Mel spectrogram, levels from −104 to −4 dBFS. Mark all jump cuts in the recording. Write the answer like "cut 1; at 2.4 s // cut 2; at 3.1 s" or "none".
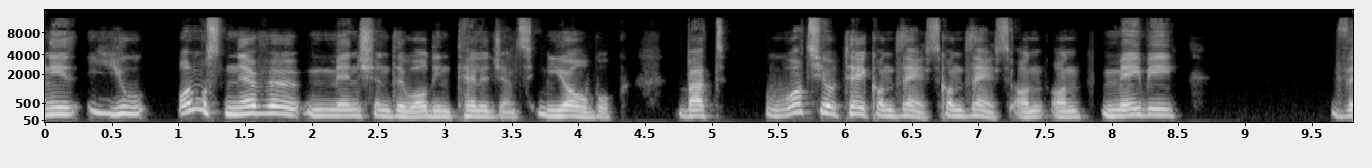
cut 1; at 6.7 s // cut 2; at 7.9 s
